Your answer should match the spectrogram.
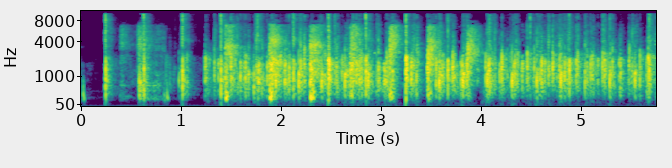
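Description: Several people clap together, starting with a few scattered sharp claps before building into a dense, steady round of applause that keeps going at a fairly loud level to the end.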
